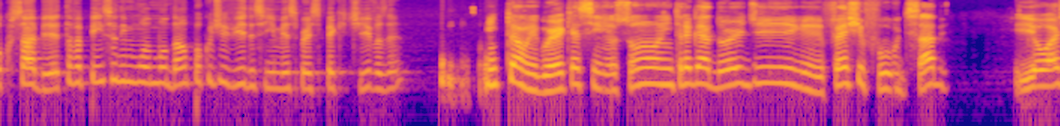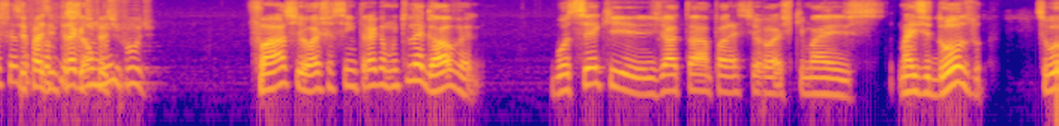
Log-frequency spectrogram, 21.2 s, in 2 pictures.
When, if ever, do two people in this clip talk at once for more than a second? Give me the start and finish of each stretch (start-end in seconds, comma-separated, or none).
10.7-11.9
